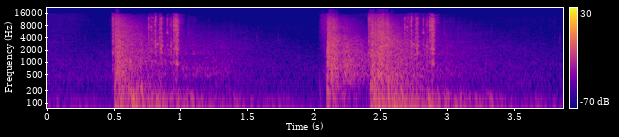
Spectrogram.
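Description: Two bursts of rapid video-game gunfire, each a loud broadband volley of roughly half a second, separated by a short lull, sounding close and harsh with no talk over them.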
